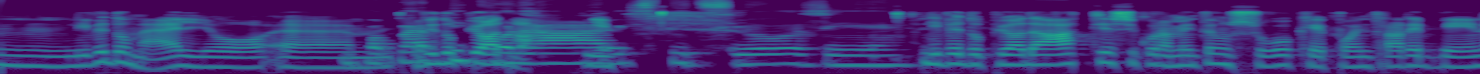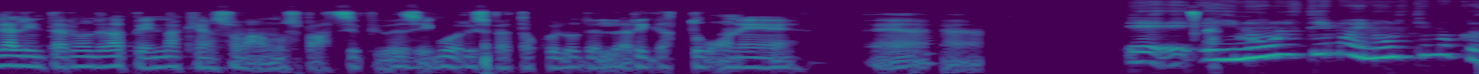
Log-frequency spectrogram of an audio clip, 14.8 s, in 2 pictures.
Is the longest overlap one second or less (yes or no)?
no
